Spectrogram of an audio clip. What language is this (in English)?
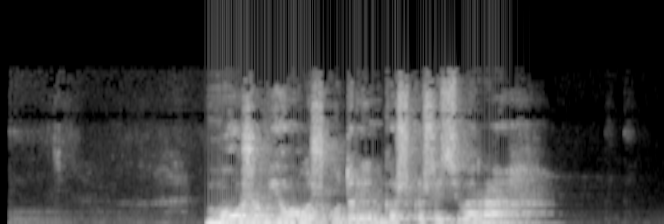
Mari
